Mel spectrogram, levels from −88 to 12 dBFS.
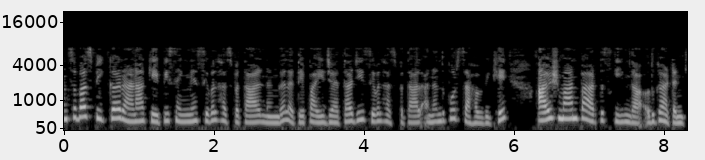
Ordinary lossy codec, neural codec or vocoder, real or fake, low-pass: none; none; real; 7.2 kHz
